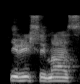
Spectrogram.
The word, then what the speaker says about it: Kiritimati: So Kirishimas is Kiritimati is the way it's spelled out, with a K.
